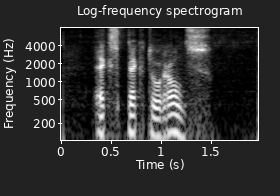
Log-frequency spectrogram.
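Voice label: "expectorans", Dutch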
